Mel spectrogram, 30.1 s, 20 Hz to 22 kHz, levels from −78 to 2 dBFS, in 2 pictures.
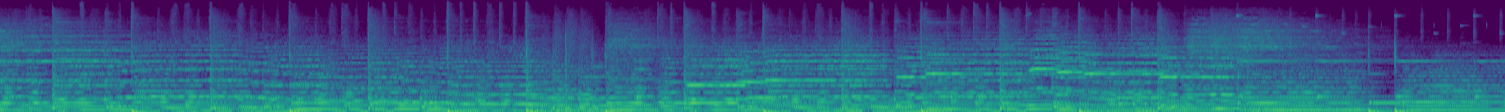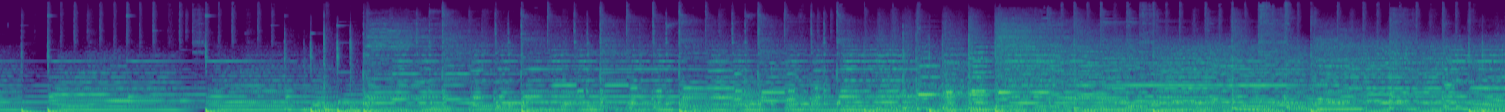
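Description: No technical faults detected.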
